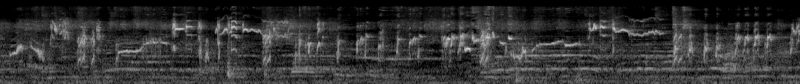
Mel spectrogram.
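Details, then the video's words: Common bulbul song: a dense run of bright chirps, quick rising whistles and short warbled notes, overlapping as if several birds sing at once. "تغريد البلبل:طائر الوطواط المغربي"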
